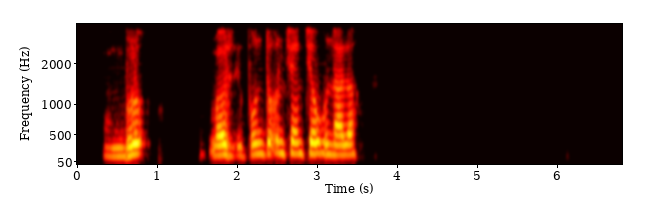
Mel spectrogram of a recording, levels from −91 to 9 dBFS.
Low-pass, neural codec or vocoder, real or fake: 3.6 kHz; codec, 16 kHz, 4 kbps, FunCodec, trained on LibriTTS, 50 frames a second; fake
